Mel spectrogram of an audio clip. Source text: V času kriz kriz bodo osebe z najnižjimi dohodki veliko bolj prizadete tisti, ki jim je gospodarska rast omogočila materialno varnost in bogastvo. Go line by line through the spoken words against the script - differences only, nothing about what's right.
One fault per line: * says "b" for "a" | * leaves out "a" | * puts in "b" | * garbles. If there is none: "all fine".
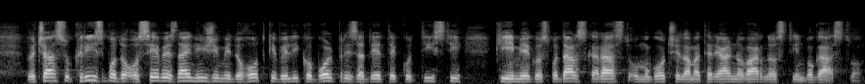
* leaves out "kriz"
* puts in "kot"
